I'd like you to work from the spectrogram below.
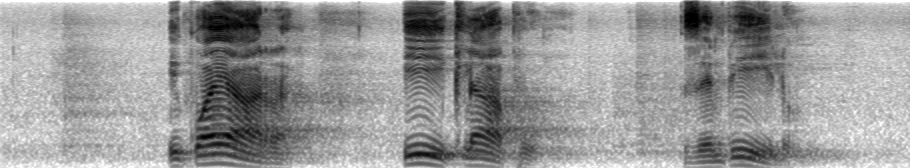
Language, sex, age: Xhosa, male, 26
